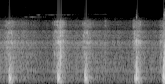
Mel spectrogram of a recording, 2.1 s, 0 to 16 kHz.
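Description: Two slow heartbeats, each a clear lub-dub pair, about 60 a minute, ending in a brief scraping noise; respiratory sinus arrhythmia in a dog.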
